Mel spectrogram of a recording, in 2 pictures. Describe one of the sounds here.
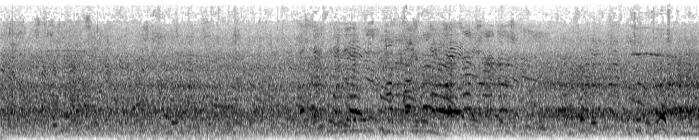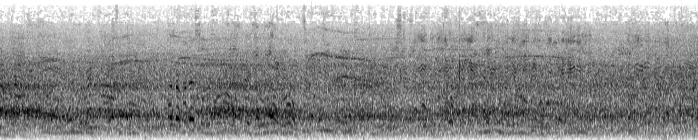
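A large stadium crowd roars and chants steadily in a vast open space.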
